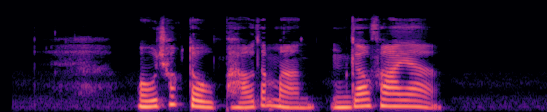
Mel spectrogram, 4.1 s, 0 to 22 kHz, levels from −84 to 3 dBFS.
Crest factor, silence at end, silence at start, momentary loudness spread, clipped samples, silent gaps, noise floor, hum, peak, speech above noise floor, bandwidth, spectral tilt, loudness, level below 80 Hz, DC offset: 20 dB; 0.8 s; 0.6 s; 6 LU; under 0.1%; none; -64 dBFS; none; -2 dBFS; 45 dB; 12 kHz; -6 dB/octave; -20 LUFS; -68 dBFS; under 0.1%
